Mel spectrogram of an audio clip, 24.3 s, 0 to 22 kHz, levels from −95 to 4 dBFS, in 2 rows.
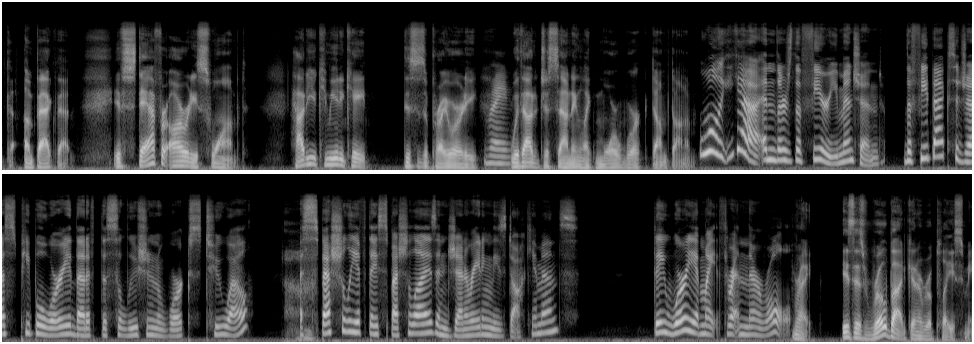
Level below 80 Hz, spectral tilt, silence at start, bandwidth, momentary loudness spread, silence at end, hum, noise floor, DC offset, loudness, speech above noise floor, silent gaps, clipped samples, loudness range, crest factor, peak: -44 dBFS; -4.5 dB/octave; 0.05 s; 13.5 kHz; 11 LU; 0 s; none; -61 dBFS; under 0.1%; -28 LUFS; 33 dB; none; under 0.1%; 3 LU; 20 dB; -8 dBFS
